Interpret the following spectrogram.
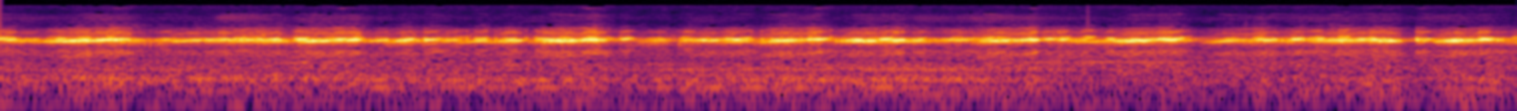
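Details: Frog choir sounding through snowy, bad-weather days: a dense, continuous chorus of many frogs, high trilling calls overlapping in an unbroken wall of sound with steady rhythmic pulsing.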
